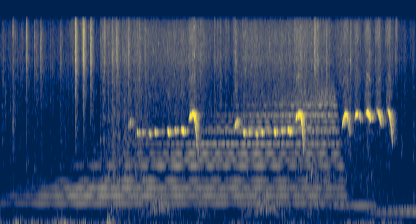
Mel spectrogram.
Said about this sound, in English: shouting and whistling to keep them airborne, because that's their training. And these guys around the neighborhood would see me sitting on the roof with my flag, and that's calling these birds.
